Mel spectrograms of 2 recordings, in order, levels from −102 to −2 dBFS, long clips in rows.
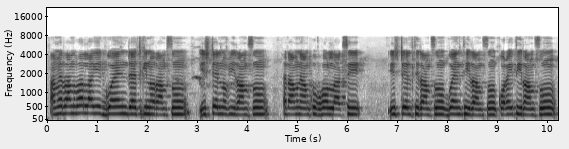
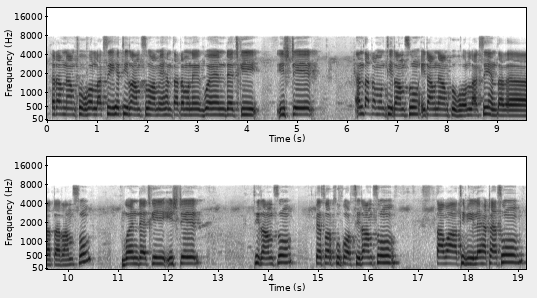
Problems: constant background noise, continuous background conversations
